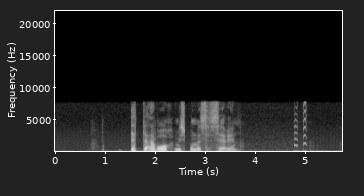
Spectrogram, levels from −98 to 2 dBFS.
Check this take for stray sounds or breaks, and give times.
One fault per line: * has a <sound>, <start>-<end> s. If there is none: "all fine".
* has a dropout, 2.6-2.7 s
* has a squeak, 4.8-5.1 s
